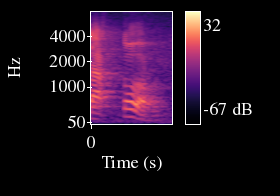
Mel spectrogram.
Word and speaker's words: actor: El actor, which is the actor in Spanish. Spanish words ending in or carry stress that last syllable on the last syllable.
